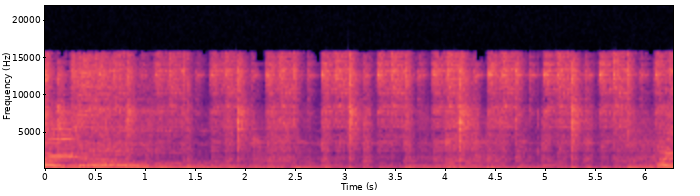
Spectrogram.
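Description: Electronic keyboard and acoustic guitar playing a song together at a steady beat. A man's singing voice holds a note in the first second, then the instruments carry on alone.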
